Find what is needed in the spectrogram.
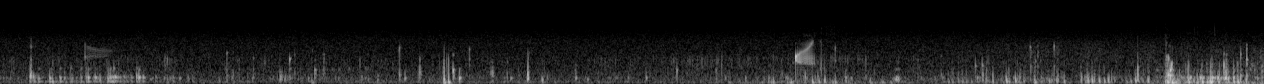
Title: Stomach growl. I was a little hungry.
